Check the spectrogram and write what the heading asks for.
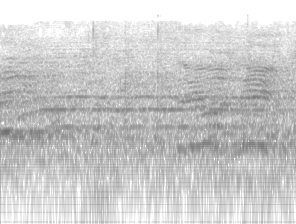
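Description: Faint background murmur of an arena crowd, with scattered distant voices and no loud events.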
